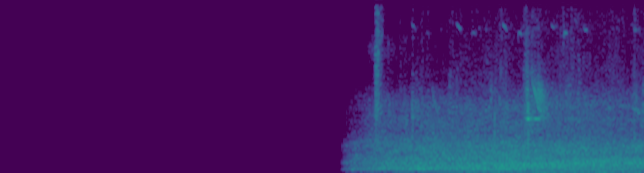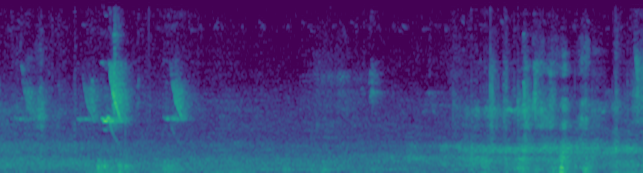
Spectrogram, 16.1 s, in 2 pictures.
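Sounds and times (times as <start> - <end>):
outdoor background hiss: 4.3 - 16.0
birds chirping faintly: 4.4 - 16.0.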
